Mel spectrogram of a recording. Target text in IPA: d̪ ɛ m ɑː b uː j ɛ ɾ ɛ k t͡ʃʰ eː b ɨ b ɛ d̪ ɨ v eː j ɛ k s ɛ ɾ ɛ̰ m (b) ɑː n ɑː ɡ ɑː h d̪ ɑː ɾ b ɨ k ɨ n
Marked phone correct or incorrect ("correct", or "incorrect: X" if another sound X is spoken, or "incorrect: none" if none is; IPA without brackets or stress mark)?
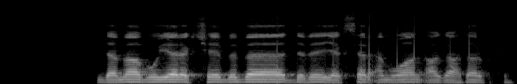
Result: incorrect: w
